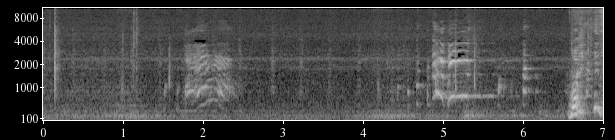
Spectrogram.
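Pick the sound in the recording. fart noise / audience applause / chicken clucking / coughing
chicken clucking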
